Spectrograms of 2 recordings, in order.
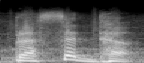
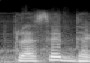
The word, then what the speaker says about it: प्रसिद्ध: समझकर या न लिखकर हम प्रसिद्ध अर्थात द और बाद में ध इस अक्षर विन्यास से युक्त शब्द प्रसिद्ध का ही लेखन और तदनुसार शुद्ध उच्चारण करेंगे।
